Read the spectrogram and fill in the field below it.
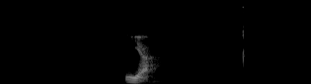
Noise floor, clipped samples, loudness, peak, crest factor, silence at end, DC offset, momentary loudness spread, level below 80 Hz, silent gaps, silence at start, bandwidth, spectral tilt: under -90 dBFS; under 0.1%; -41 LUFS; -24 dBFS; 24 dB; 1.55 s; under 0.1%; 16 LU; -90 dBFS; none; 1.25 s; 13.5 kHz; -6.5 dB/octave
